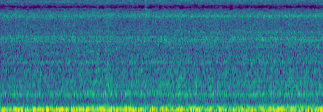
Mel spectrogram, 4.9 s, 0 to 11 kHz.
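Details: Ford 7.3 Powerstroke diesel van driving, phone near the engine cover (doghouse): a loose metallic rattle comes and goes under a heavy low drone and goes away when accelerating. The transmission also shifts a little strangely; source unknown.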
